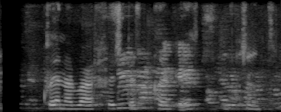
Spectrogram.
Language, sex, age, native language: Icelandic, female, 9, Icelandic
